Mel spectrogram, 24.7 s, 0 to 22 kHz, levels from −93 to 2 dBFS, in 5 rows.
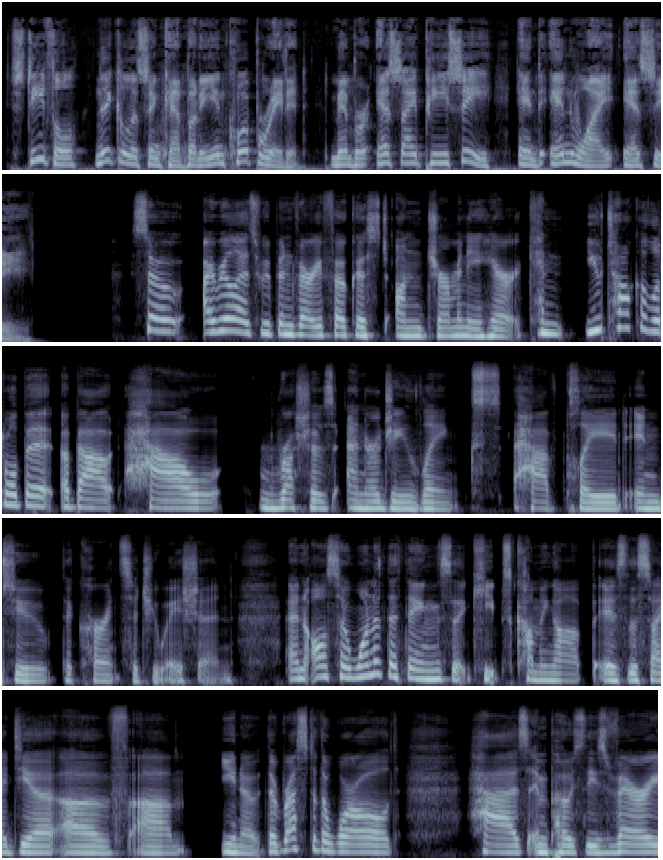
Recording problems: abrupt cut into speech; at the end

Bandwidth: 14.5 kHz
